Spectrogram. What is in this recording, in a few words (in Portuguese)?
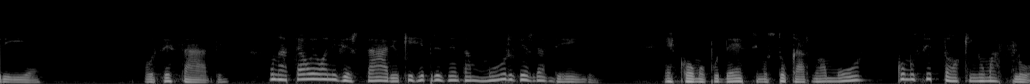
Irmão Feminino; Natal e ano novo; Telemensagens 2017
